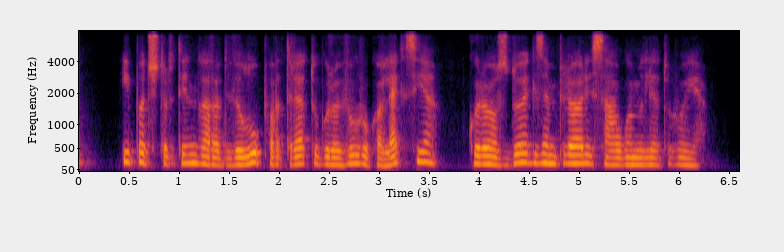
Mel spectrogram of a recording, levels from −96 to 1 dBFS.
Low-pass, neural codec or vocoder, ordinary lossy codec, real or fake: 7.2 kHz; codec, 16 kHz, about 1 kbps, DyCAST, with the encoder's durations; Opus, 32 kbps; fake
